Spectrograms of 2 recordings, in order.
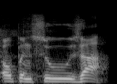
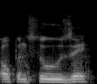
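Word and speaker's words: openSUSE: aid kits that's awesome I know right it's open Suza not open Susie there's a video about how to how to pronounce Sousa yeah and you were the one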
